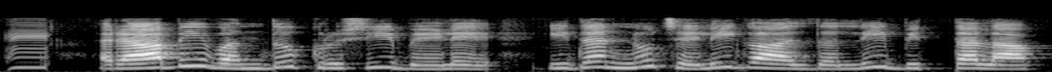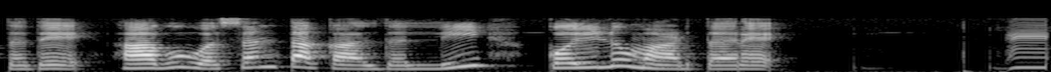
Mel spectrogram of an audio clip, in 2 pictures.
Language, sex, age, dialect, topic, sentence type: Kannada, female, 18-24, Mysore Kannada, agriculture, statement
